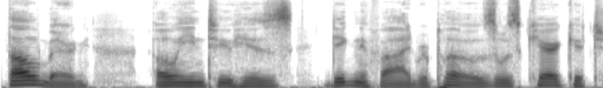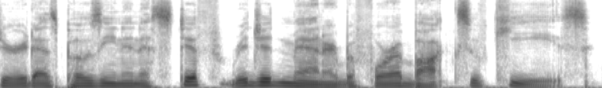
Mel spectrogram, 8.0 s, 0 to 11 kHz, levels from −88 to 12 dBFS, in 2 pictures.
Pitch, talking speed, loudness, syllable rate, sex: 100 Hz, 150 wpm, -21 LUFS, 4.9 syllables/s, male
